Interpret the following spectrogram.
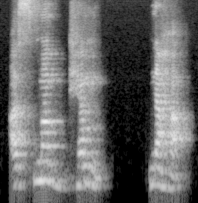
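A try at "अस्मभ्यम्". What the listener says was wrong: Dirgham nasti. Asmabhyam.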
